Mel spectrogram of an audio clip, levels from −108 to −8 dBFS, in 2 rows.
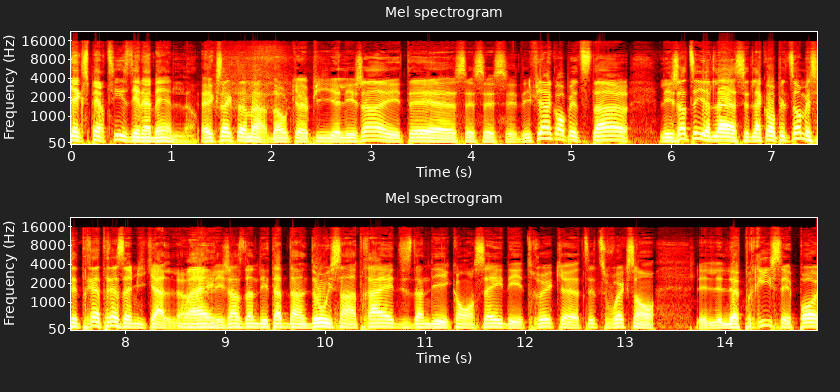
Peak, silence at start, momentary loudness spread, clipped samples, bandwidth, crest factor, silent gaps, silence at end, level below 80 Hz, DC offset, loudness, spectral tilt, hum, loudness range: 0 dBFS; 0 s; 7 LU; 0.2%; 16 kHz; 12 dB; none; 0 s; -32 dBFS; under 0.1%; -12 LUFS; -5.5 dB/octave; none; 4 LU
